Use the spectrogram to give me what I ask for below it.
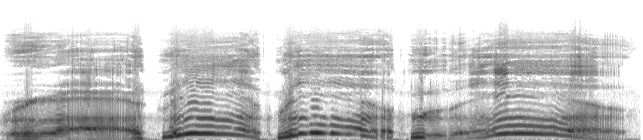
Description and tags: The throaty sound of a creature! It's how she got my voice after applying some filters.
horror, creature, sci-fi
